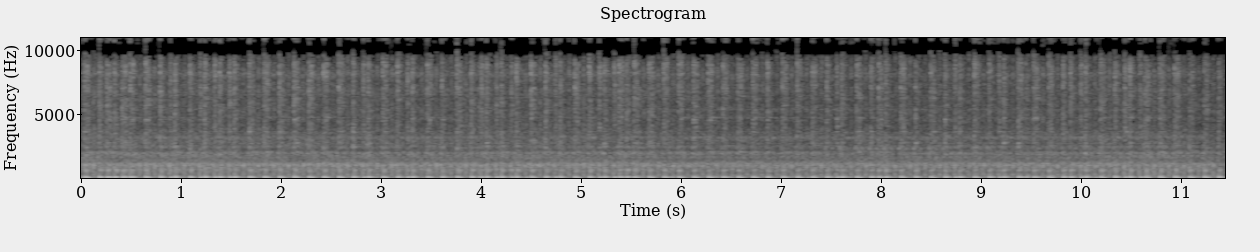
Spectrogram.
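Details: Kohler 7000 V-twin after a new pushrod install and exhaust manifold refit. An even, steady chug of about three pulses a second with a firm low thump and no knocking or clatter. Steady running.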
